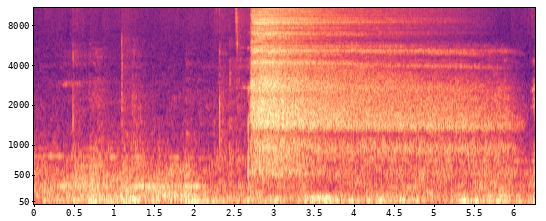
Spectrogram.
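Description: A long, loud inhalation during a timed breathing exercise swells suddenly after a quiet stretch and holds as a steady airy rush, close to the microphone, with no talking.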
